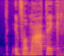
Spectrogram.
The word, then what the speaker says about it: Informatik: Und in der ersten Vorlesung sagt der Professor, naja, im Deutschen ist ja die Betonung aufs Zweite, Informatik.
